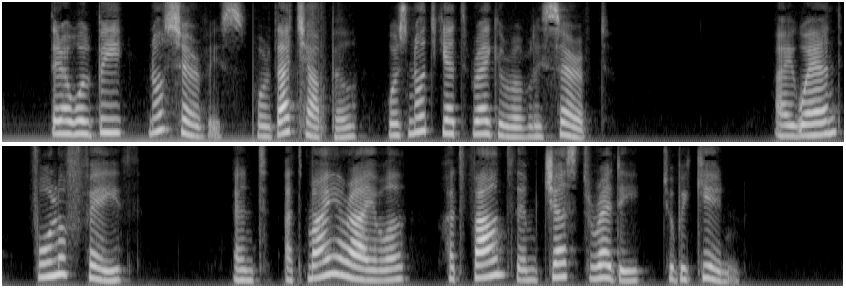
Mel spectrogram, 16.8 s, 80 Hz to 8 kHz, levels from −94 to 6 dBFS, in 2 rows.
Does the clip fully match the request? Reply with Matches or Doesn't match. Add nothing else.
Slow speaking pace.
Matches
